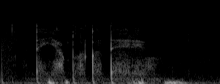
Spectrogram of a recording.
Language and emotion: Russian, neutral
